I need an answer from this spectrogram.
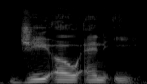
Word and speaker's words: Amigone: Yeah, and then there's also the funeral home that's named after the family who runs it, but their last name is spelled Amigone.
